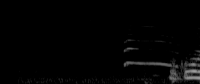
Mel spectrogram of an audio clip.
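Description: A tabby cat meowing once, a little over a second in: a single high meow about half a second long that falls slightly in pitch.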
